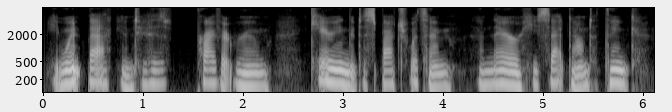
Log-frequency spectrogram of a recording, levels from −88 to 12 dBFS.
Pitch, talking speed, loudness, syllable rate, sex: 150 Hz, 185 wpm, -21 LUFS, 4.9 syllables/s, female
